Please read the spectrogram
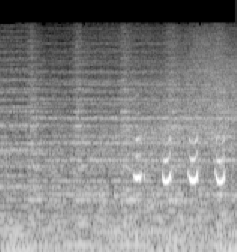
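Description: A turkey yelping: a run of short, evenly spaced yelps, about four a second, starting about two-thirds of the way in over a steady low background.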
